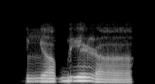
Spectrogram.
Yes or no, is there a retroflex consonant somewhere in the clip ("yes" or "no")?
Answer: yes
